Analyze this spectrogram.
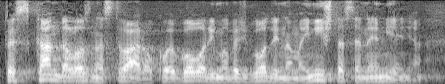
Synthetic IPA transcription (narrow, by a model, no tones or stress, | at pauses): t̪oːjeskand̪alˠo̞znast̪ʋaːɾo̞ko̞joɡo̞ʋo̞ɾimoʋe̞t͡ɕɡo̞d̪inamainiʃt̪ase̞nemjeːɲa̰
